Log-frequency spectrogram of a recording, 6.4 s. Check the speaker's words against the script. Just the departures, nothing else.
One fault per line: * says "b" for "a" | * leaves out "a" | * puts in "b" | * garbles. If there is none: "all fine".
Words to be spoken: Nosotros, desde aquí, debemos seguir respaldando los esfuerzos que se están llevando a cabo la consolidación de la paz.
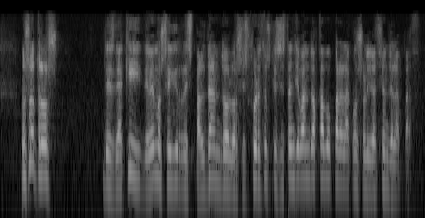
* puts in "para"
